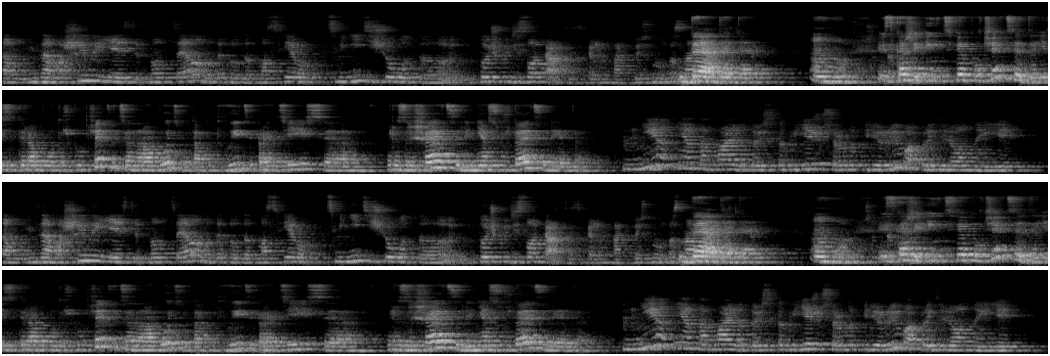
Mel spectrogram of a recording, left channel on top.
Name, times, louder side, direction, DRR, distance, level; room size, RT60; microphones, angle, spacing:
voice 1, 0.0-7.3 8.2-8.5 9.0-9.1 16.7-20.5, right 1 dB, 40° right, -4 dB, 0.5 m, -32 dB
voice 2, 6.7-7.5 8.1-16.3, left 1 dB, 60° left, -2 dB, 0.6 m, -24 dB
3.3 x 2.1 x 2.2 m, 0.93 s
head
